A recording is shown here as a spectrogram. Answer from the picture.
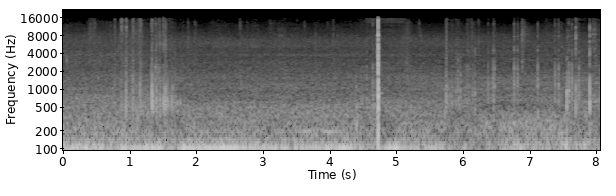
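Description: Inside a passenger rail coach: a steady low hum with scattered small clicks and rattles, and one sharp click a little past halfway.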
